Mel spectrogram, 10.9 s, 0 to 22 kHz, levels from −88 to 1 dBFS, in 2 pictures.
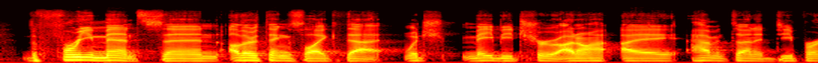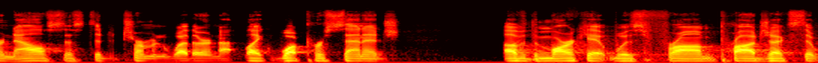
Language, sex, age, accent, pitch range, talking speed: English, male, 30-49, American, 105-120 Hz, 195 wpm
